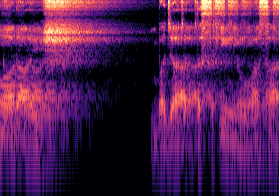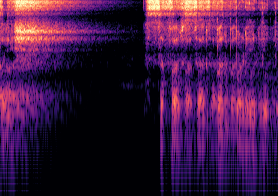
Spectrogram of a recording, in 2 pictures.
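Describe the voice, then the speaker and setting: A man's loudness stays very even despite noticeable background noise. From Pakistan. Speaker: poet. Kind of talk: poetry reading.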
